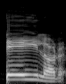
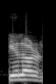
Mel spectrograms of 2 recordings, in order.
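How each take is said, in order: First: The first vowel is a long 'ay' glide. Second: The first vowel is a short 'e' sound. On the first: The speaker calls it right. "এটার উচ্চারণটা হচ্ছে টেইলর" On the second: The speaker calls it wrong. "টেলর নয় কিন্তু"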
